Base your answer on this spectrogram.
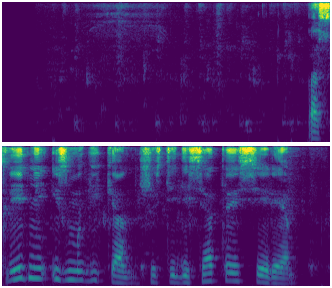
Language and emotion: Russian, neutral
